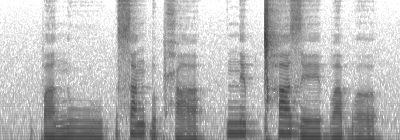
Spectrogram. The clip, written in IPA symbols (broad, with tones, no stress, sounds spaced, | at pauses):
p a˨ n uː˨ | s a˦ ŋ ɓ ə˨ p ħ a˨ | n e˦ p ǀʰ a˦ z eː˨ b a˨ b ʌ˨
